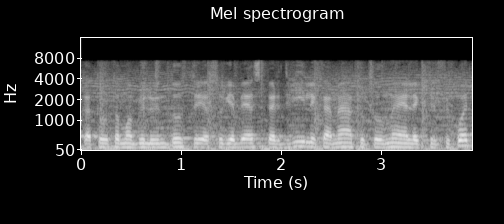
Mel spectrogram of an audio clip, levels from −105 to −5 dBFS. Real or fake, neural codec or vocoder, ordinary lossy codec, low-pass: real; none; MP3, 96 kbps; 7.2 kHz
